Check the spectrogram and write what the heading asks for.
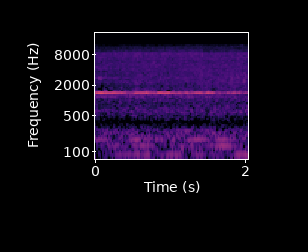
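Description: A single steady, high pure tone held for about two and a half seconds and stopping shortly before the end, over a low steady hum.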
